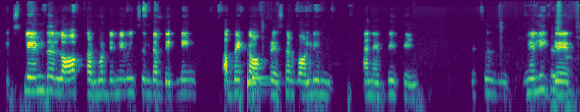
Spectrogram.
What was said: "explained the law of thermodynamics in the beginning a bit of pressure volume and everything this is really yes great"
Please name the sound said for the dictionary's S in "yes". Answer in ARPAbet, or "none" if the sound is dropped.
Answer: none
